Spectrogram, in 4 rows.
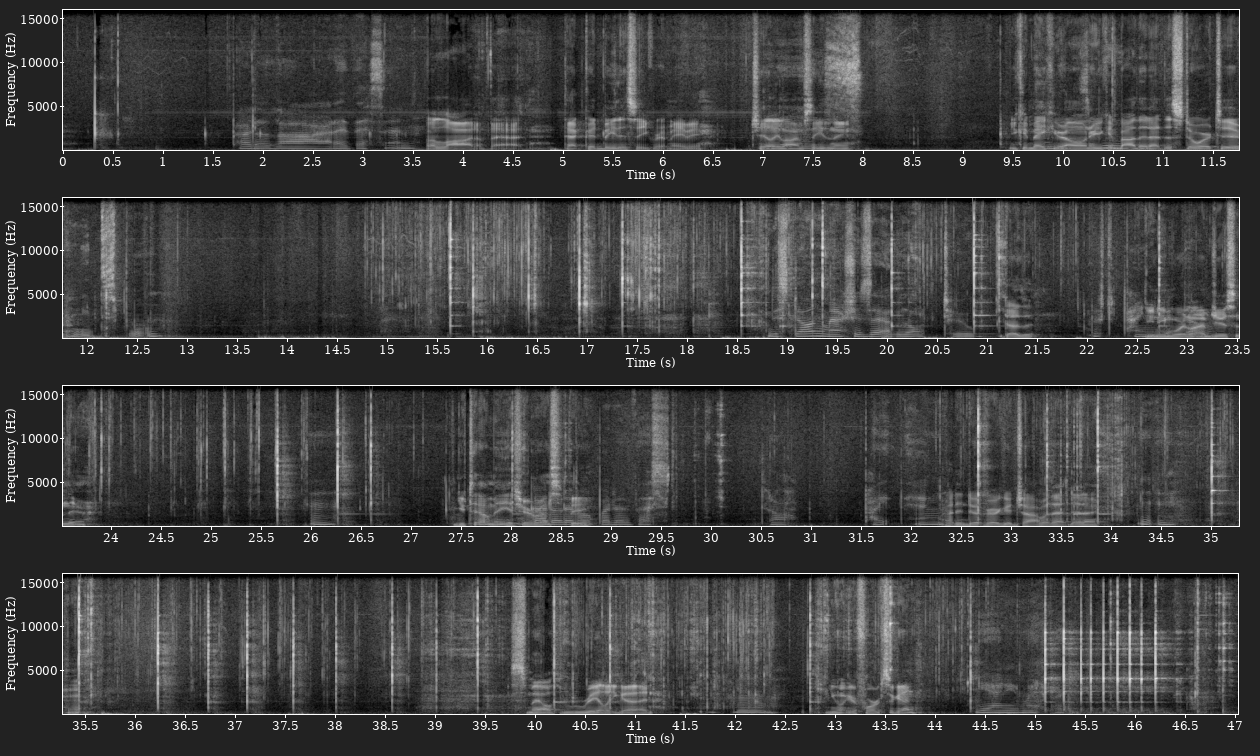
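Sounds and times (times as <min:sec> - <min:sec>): spoon mashing avocado: 0:14.8 - 0:21.9, 0:22.6 - 0:26.9, 0:32.3 - 0:47.0
fork scraping a glass bowl: 0:15.1 - 0:16.0, 0:16.9 - 0:19.2, 0:32.7 - 0:34.2, 0:35.0 - 0:42.1, 0:42.7 - 0:43.7, 0:45.1 - 0:47.0
spoon clinking against glass: 0:15.6 - 0:16.0, 0:20.9 - 0:21.2, 0:32.7 - 0:34.2, 0:35.0 - 0:35.6, 0:40.2 - 0:41.1, 0:42.8 - 0:43.0, 0:45.1 - 0:47.0.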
